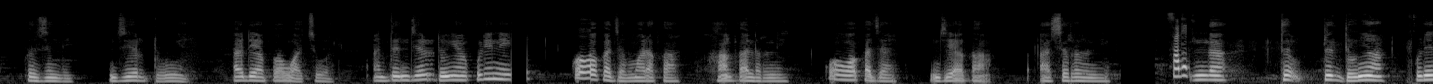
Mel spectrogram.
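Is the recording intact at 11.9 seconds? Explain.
No. Catch-up at higher speed runs from 11.55 to 11.90 s, ending right at that moment. After a stall, the player resamples its backlog at double speed to recover lost time, so the sound rushes and rises roughly ten semitones before snapping back to normal pitch.

Low-delay AAC compression also colours the whole clip, including this moment. The speech sounds plainly rough and grainy, with noise filling the gaps between harmonics and a thin, synthetic top band. That fits AAC-ELD at a low bitrate, around 32 kbps, as the likely cause.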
